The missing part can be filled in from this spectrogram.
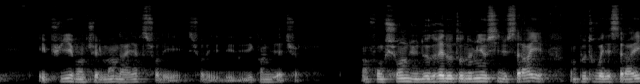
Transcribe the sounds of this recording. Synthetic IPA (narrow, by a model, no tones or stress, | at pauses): ḛpɥievɑ̃t̪ɥɛlmɑ̃d̪ɛʁjɛʁsyʁd̪ḛsyʁd̪ḛd̪ḛd̪ekɑ̃d̪id̪a̰t̪ʰyːʁ | ɑ̃fɔ̃ksjɔ̃d̪yd̪əɡʁed̪ot̪ɔnɔmiosid̪ysalaʁjeɔ̃pøt̪χuved̪esalaʁje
